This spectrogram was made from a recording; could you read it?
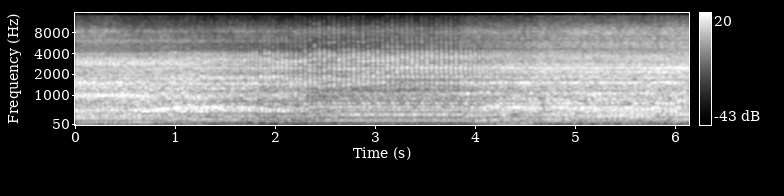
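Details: Engine at steady idle with a sharp, even tapping about three times a second. Engine knock of unknown origin.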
